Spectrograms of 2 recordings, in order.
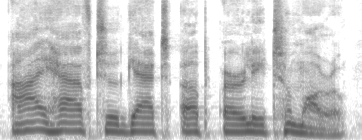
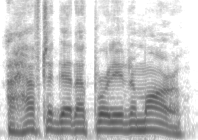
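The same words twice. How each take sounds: First: Each word is said fully and separately. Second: The words are reduced and run together.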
